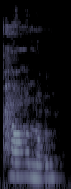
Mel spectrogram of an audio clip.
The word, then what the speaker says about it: parlons: Nous parlons, nous parlons. You don't pronounce the S at the end.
